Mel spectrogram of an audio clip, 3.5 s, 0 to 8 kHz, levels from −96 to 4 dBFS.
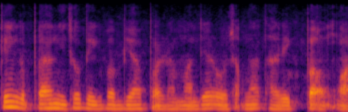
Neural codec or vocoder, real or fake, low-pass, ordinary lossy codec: codec, 16 kHz, 4 kbps, FreqCodec, smaller model; fake; 7.2 kHz; none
